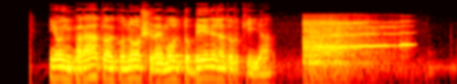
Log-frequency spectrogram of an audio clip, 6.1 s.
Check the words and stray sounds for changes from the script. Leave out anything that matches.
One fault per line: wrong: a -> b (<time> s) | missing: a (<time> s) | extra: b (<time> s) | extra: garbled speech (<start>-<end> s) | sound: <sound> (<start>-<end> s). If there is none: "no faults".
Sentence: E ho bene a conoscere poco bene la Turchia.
wrong: bene -> imparato (0.8 s)
wrong: poco -> molto (2.2 s)
sound: squeak (4.0-5.6 s)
